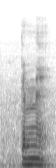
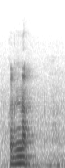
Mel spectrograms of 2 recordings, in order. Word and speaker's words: keneh: banyak katanya kera-kera yo kenek Bukan gitu pengucapannya keneh bukan di padang itu enggak ada lele nggak ada yo kenek enggak ada kecil kenek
